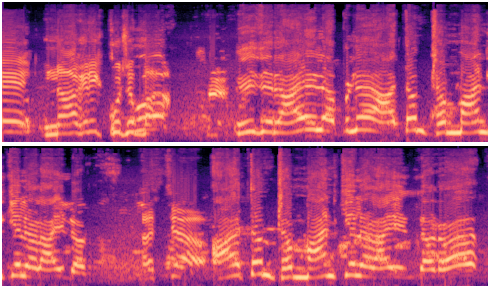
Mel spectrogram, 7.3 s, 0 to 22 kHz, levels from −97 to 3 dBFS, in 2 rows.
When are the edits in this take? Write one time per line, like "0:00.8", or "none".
none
